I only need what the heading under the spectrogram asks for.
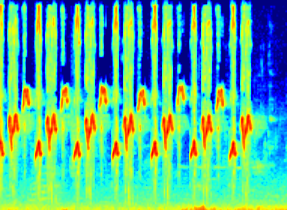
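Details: Continuous high-pitched cinereous tit song, crisp paired notes repeating rhythmically and without a break for over three seconds.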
